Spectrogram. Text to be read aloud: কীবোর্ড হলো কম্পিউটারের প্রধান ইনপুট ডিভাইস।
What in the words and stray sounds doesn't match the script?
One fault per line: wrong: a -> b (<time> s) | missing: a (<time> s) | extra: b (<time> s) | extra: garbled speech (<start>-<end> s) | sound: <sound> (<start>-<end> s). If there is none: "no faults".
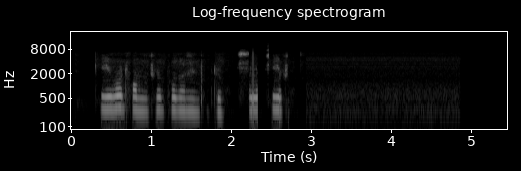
missing: হলো (0.7 s)
extra: garbled speech (2.2-2.9 s)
